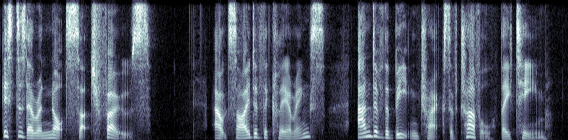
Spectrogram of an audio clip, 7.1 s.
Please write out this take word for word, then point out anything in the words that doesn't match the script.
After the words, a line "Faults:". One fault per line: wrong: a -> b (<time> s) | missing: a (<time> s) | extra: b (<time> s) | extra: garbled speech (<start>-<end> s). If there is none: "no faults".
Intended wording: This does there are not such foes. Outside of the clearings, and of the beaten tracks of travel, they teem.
This does there are not such foes. Outside of the clearings, and of the beaten tracks of travel, they teem.
Faults:
no faults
